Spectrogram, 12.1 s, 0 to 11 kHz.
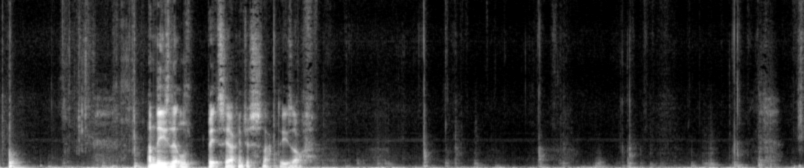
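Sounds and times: faint handling noise: 0.0s - 12.0s.

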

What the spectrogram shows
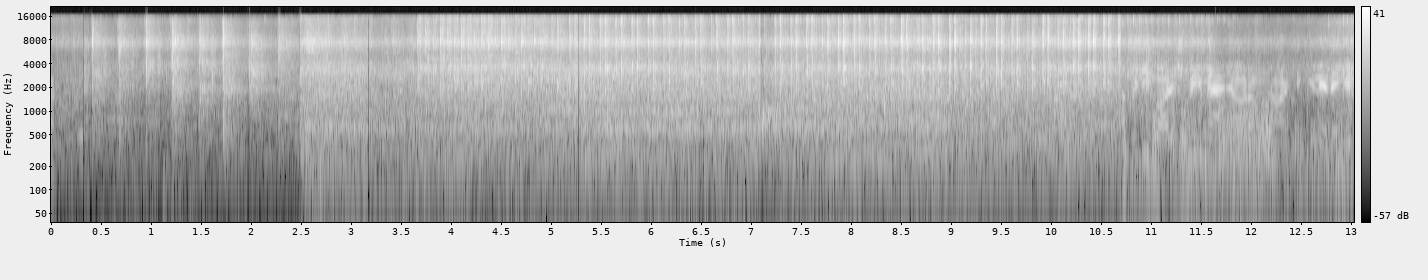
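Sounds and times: tractor diesel engine passing: 2.5s - 12.2s.

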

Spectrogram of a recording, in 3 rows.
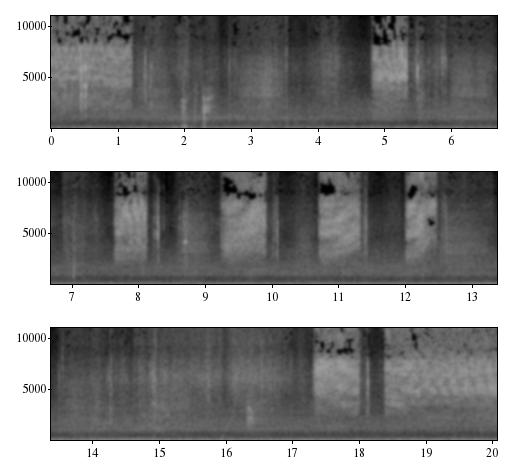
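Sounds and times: spray-paint can hissing: 0.0s - 1.3s, 4.8s - 5.5s, 7.6s - 8.2s, 9.2s - 10.1s, 10.7s - 11.4s, 12.0s - 12.5s, 17.3s - 20.0s
steady low rumble: 0.0s - 20.0s.

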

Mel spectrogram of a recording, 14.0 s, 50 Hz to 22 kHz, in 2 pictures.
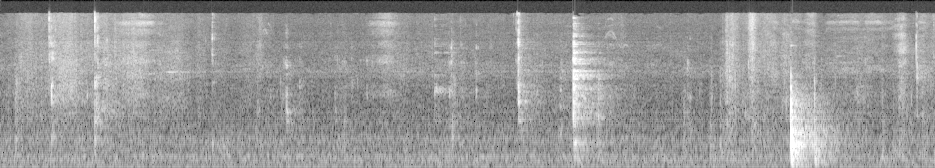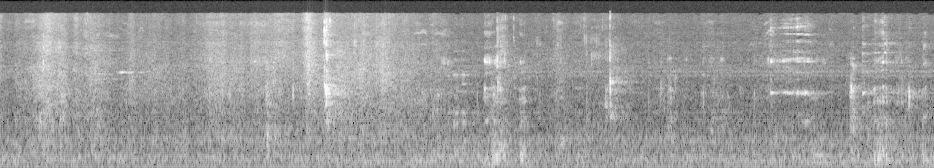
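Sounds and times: glass set down on wooden table: 5.9s - 6.3s.

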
